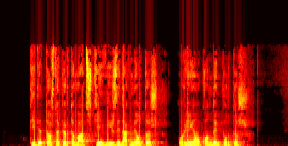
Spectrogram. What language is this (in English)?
Mari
